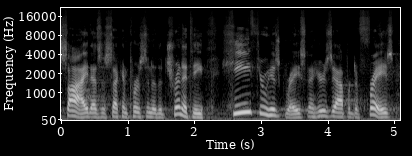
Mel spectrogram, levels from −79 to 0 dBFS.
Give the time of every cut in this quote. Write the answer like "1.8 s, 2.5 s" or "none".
none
